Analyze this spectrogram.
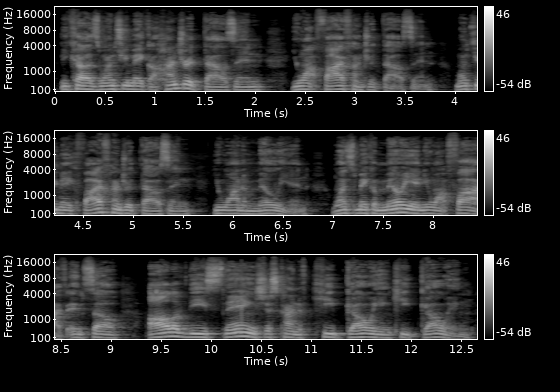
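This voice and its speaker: A young man hosts a review video, offering earnest, reflective commentary rooted in faith, explaining things conversationally. His voice sits fairly low with a darkish tone, moving at normal speed with few pauses. The recording sounds roomy and echoey.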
